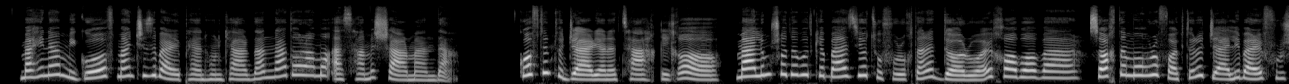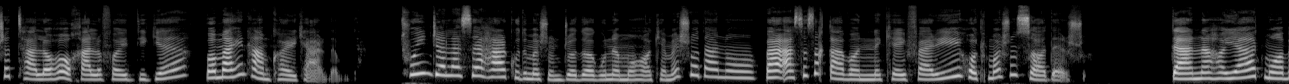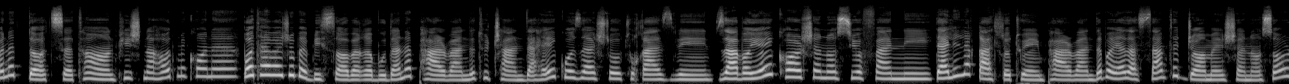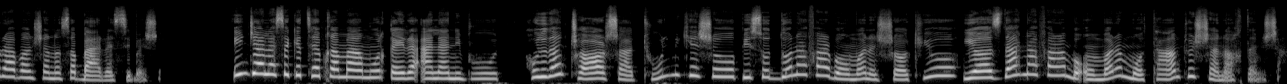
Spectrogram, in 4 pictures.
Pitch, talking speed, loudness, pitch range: 280 Hz, 145 wpm, -21 LUFS, 230-360 Hz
